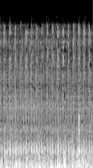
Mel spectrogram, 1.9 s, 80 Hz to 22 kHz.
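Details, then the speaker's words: Restored Seagull 40 Plus outboard running in water at the beach after warm-up: steady low burbling beat, even with no misses or knocks; normal running. "Yeah, it's beautiful. It's doing everything it should. I mean, I assume it's doing everything it should. Sounds good."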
